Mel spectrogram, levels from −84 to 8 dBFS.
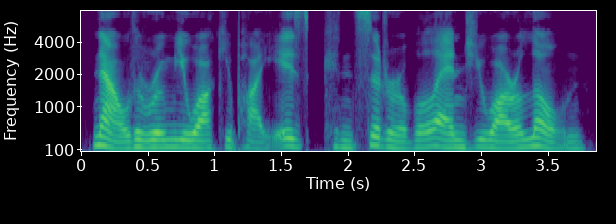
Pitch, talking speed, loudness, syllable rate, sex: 145 Hz, 170 wpm, -20 LUFS, 5.7 syllables/s, female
